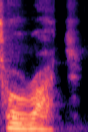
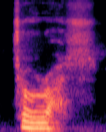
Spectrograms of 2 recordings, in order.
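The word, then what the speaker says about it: תורת: Ashkan Naz pronounce it as Toras. Toas Moshe. They don't say Moshe say to Moshe.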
